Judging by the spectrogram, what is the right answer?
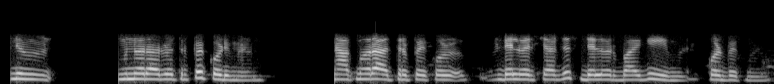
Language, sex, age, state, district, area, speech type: Kannada, female, 30-45, Karnataka, Vijayanagara, rural, conversation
